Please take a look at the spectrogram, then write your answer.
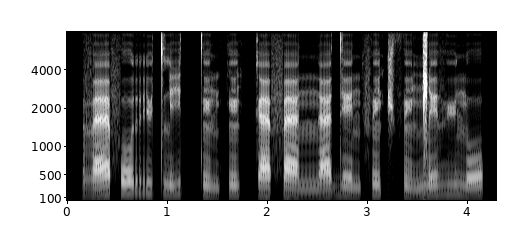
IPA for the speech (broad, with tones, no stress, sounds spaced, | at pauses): v æ˨˥ f o˦˥ r y˦˨ t l i˨˥ tː ẽ˦˨ n k ẽ˦˥ kː æ˦˥ f æ˦˨ nː æ˨˥ d e˦˨ n f ẽ˦˥ t͡ʃ θ ẽ˦˨ ŋ͡ǁ e˦˥ v y˦˥ n o˦˥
